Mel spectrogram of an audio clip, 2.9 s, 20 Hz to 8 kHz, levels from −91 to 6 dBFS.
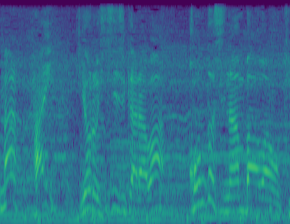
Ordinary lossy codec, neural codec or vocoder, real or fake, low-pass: none; none; real; 7.2 kHz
